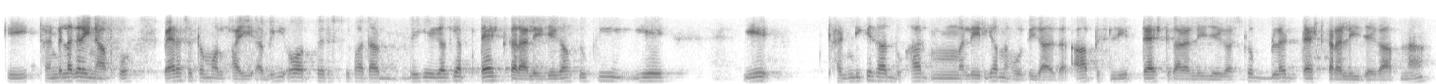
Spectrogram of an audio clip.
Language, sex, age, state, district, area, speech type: Hindi, male, 18-30, Madhya Pradesh, Jabalpur, urban, conversation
